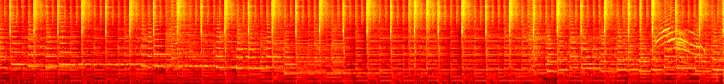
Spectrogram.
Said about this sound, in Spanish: a uno le molestará que yo le meta un gato a la, música de pronto.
